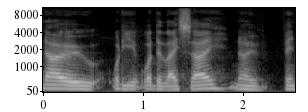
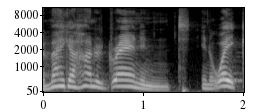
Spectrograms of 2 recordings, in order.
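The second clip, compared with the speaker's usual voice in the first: put-on American accent, much higher; 8 semitones higher, 3 dB louder than usual. Speaker, asked to do an American accent, continues the bit; put-on American accent. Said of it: "you do an American accent".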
